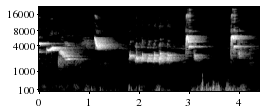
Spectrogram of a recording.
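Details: Champion contest white-rumped shama whistles loud, pure, sliding notes, a long buzzy trill and sharp high upslurred calls, with soft low knocking sounds underneath.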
